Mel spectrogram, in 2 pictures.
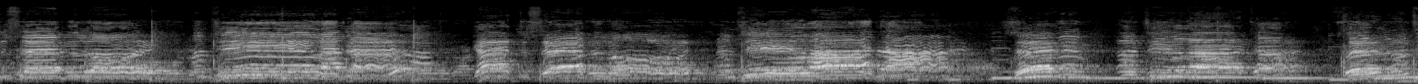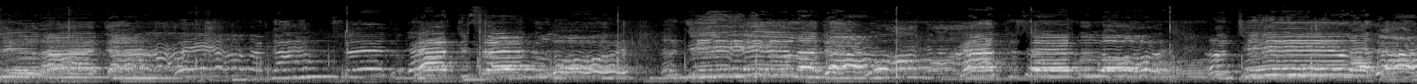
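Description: A small mixed group of older women and a man singing a song together a cappella, phrase after phrase without pause.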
